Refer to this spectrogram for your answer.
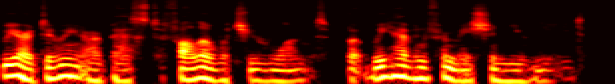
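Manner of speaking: soft, very quiet, hushed voice. Speaking as the character Al in a role-play, repeating the line: quiet voice. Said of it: "Al will say in a quiet voice".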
